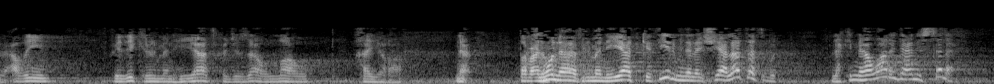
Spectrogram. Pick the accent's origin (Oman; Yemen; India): India; Arabic is a second language; وبعض الفقهاء الحديث عندنا في الهند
